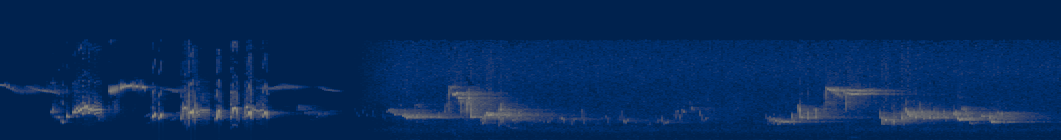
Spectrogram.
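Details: Spring song of a wild European robin: sparkling high twitters and trills over a low rumble, then a pause and more drawn-out, sweet, sliding whistled phrases against soft background hiss.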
